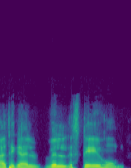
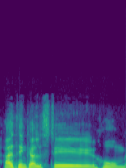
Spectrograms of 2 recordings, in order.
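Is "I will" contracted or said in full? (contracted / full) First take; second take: full; contracted. First: "I will" is said as two full words. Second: "I will" is shortened to "I'll". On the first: This is the form non-native speakers prefer. "But इसको हम prefer ऐसे ही करते हैं बोलना" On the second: This is how native speakers say it. "ऐसे थोड़ा सा native बोलते हैं"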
